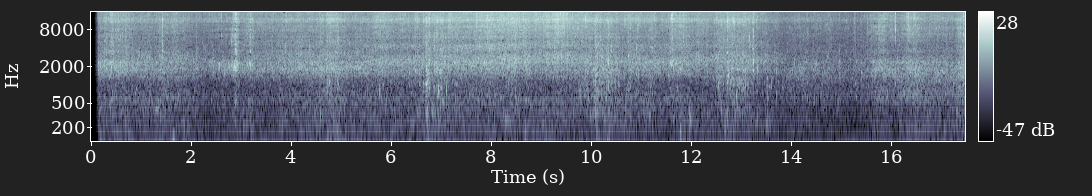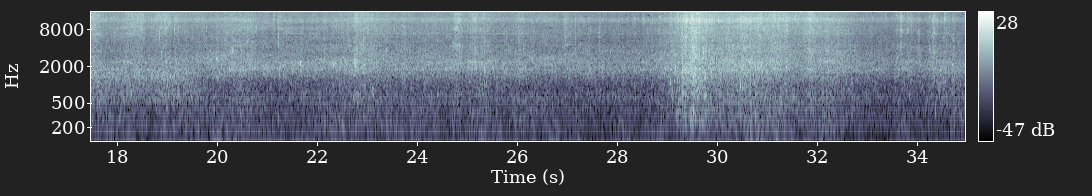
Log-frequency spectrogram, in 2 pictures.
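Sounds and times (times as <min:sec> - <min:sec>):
waves lapping against rocks: 0:00.1 - 0:34.9.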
